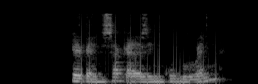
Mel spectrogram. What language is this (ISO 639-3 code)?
cat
